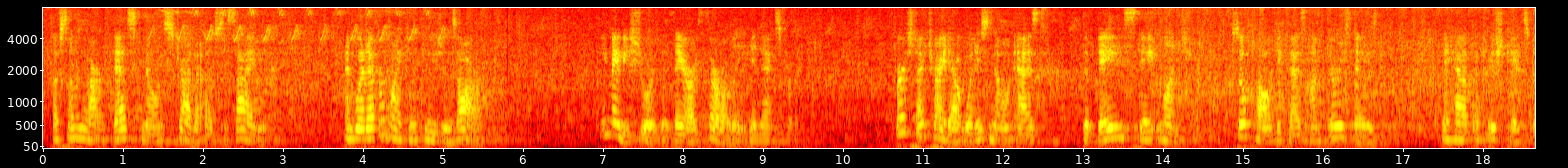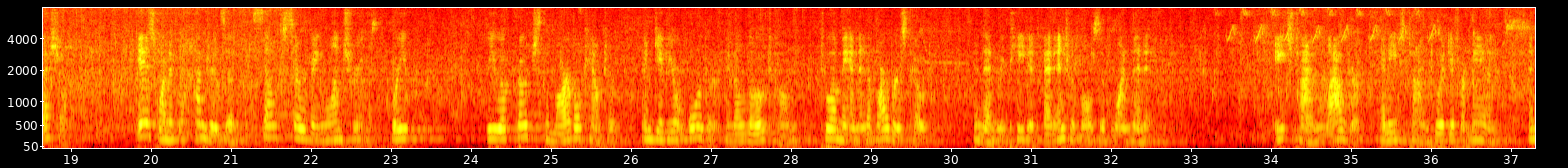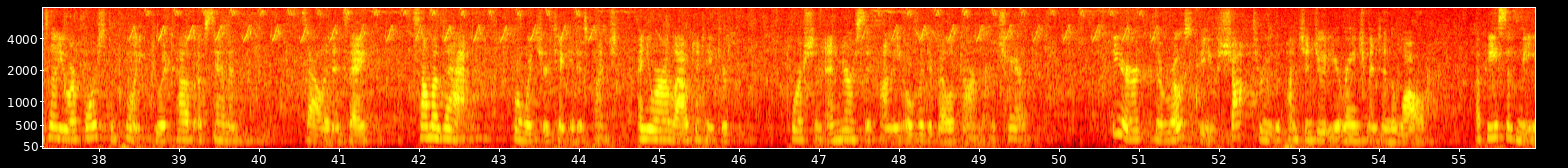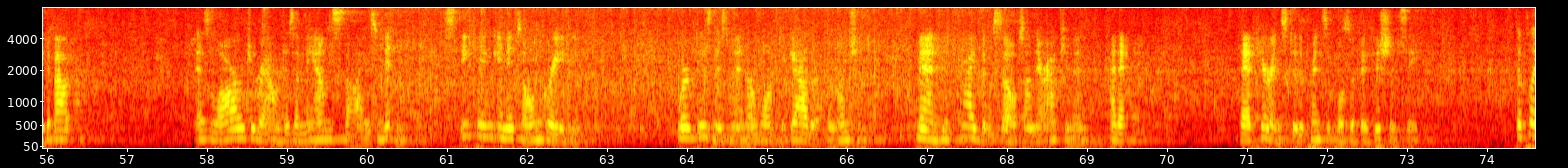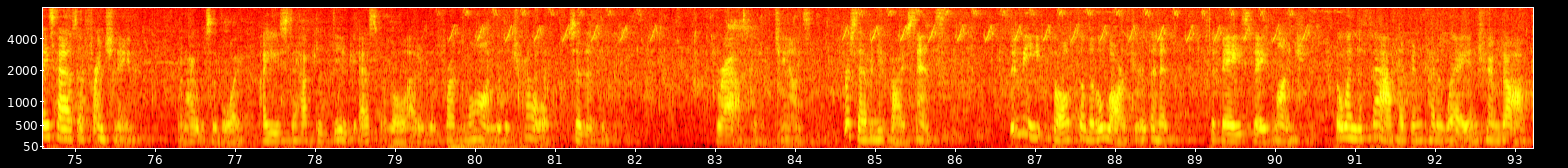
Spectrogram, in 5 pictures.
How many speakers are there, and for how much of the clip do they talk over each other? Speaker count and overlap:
one, no overlap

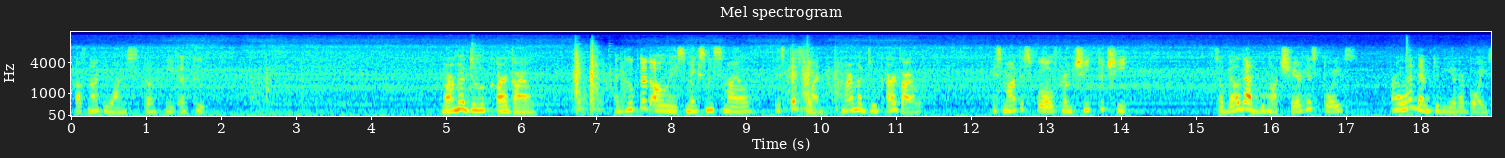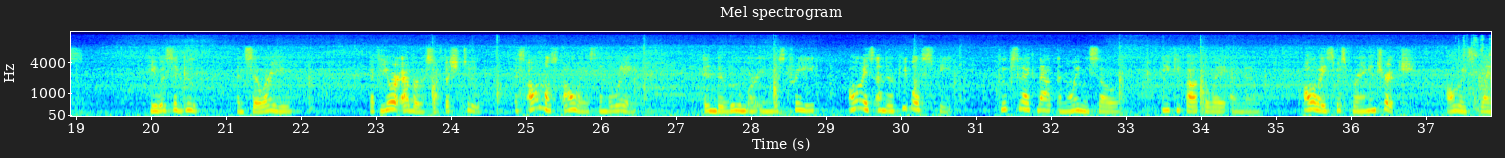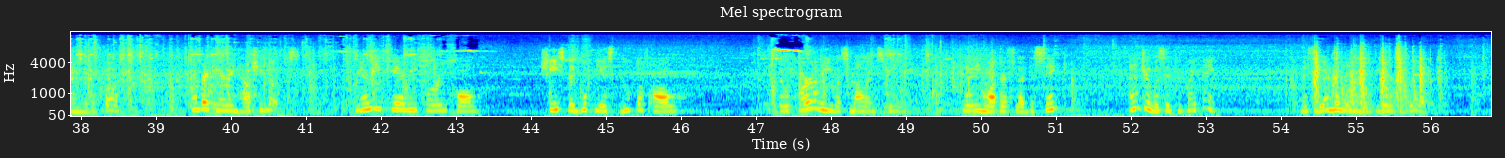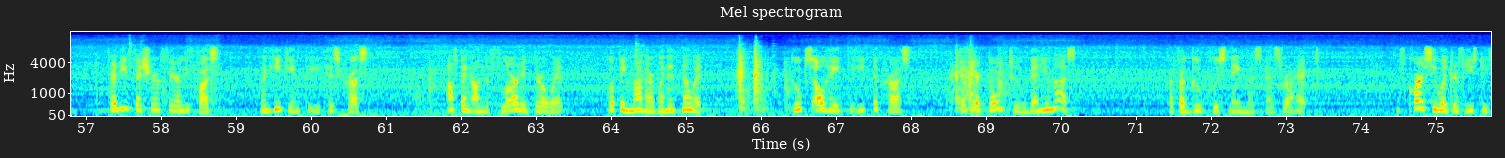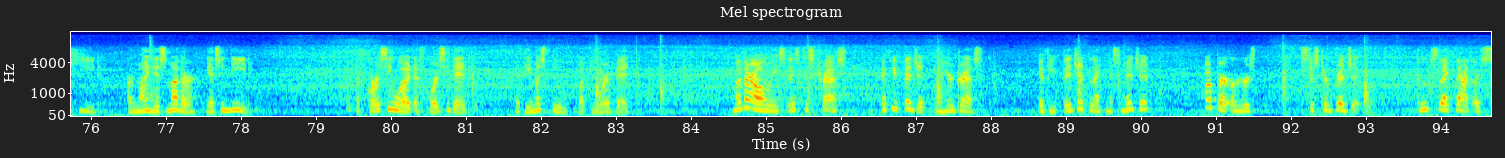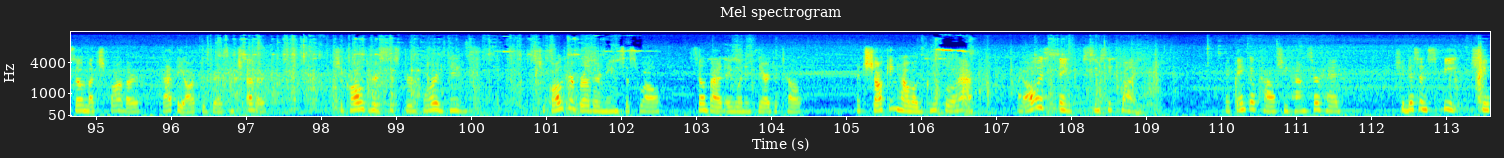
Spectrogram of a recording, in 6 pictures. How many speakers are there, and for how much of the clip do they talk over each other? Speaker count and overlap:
one, no overlap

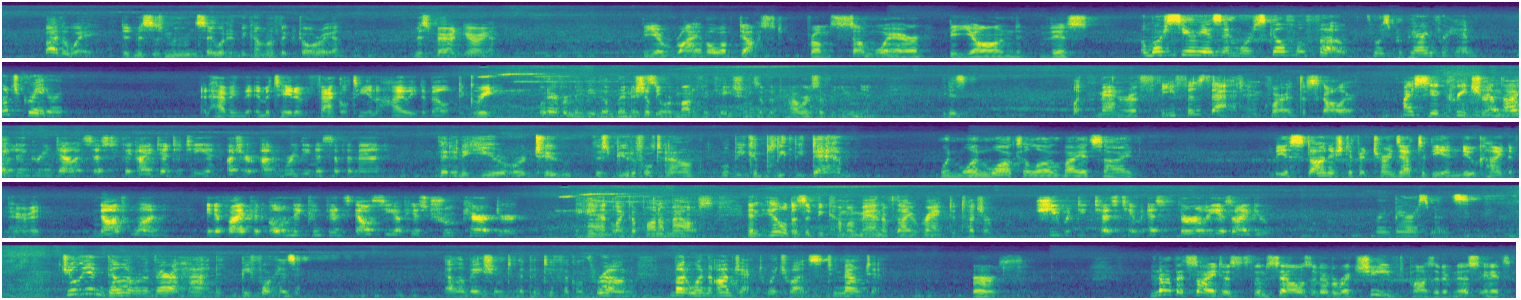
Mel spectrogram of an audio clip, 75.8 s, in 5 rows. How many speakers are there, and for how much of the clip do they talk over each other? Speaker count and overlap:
nine, about 3%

